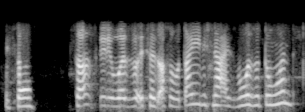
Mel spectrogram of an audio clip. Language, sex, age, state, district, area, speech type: Kashmiri, male, 30-45, Jammu and Kashmir, Baramulla, rural, conversation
